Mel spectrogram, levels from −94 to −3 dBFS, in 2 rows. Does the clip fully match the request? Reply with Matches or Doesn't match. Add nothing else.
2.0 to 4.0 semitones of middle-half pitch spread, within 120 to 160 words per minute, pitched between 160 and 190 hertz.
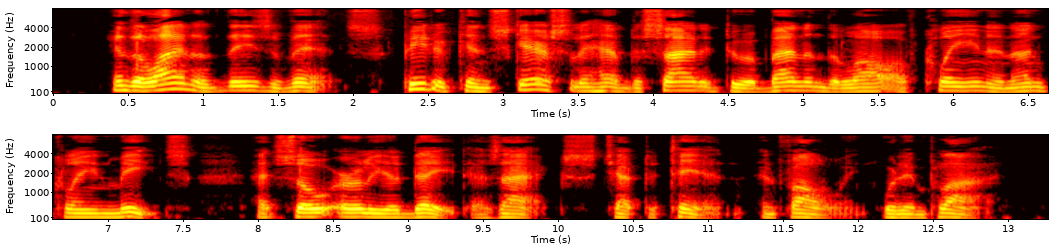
Doesn't match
